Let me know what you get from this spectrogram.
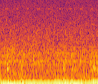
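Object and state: Nothing is struck.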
